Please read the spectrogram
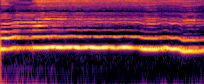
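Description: A woman's solo voice holding one long unaccompanied note into the microphone, with a slight vibrato; the pitch steps down a little near the end.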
